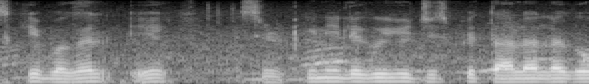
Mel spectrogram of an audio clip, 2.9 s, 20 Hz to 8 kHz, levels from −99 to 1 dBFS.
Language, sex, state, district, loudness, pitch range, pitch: Hindi, male, Uttar Pradesh, Lucknow, -17 LUFS, 115-130 Hz, 120 Hz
